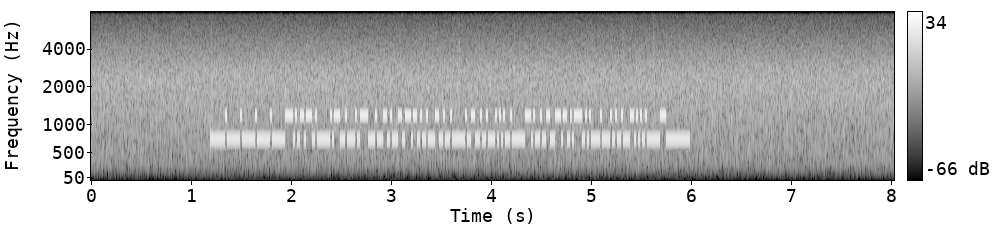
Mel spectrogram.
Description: RTTY (50 baud, 450 Hz shift), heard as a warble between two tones, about 970 Hz centre. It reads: ZKOUU 0W6HW EXK4M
